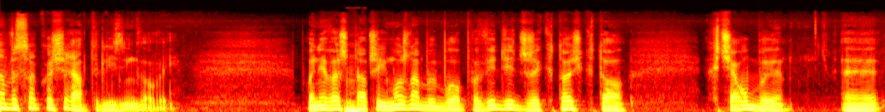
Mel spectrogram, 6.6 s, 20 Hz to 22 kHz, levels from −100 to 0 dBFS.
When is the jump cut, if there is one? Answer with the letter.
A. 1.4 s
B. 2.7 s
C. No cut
B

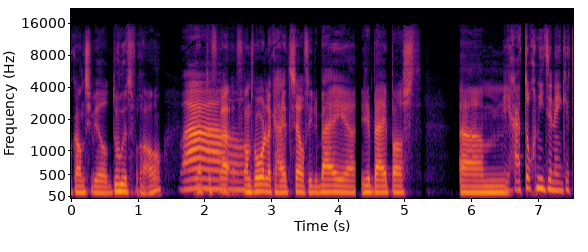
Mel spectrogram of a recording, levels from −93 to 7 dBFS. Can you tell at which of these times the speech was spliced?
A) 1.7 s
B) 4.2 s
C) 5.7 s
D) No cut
B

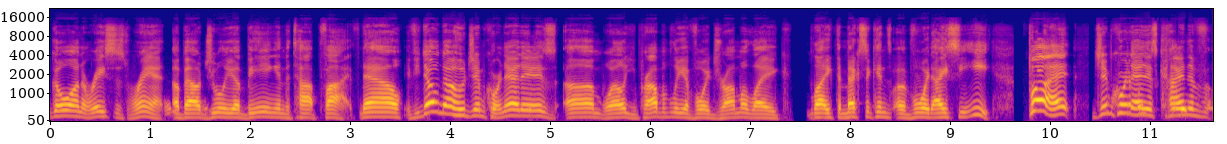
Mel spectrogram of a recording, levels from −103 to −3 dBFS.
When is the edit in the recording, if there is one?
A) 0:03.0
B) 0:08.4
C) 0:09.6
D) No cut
B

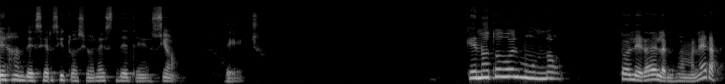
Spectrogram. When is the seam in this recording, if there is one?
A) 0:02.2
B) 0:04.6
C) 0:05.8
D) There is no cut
A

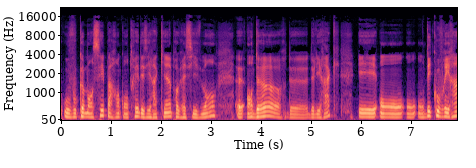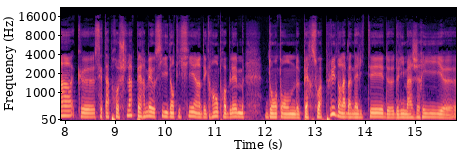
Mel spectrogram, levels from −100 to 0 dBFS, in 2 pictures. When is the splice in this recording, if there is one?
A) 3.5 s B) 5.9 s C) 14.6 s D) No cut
D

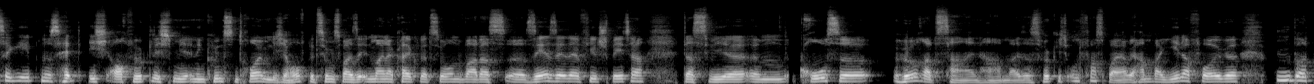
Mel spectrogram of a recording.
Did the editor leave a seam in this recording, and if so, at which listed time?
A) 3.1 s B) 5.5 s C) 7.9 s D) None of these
C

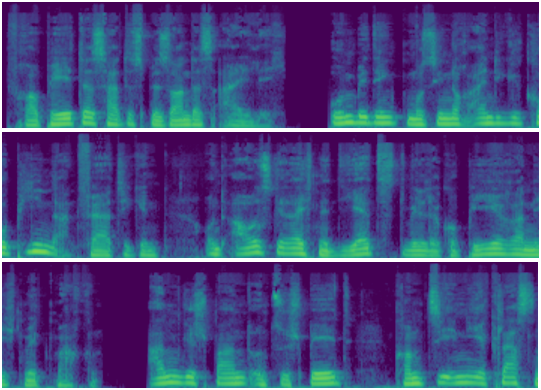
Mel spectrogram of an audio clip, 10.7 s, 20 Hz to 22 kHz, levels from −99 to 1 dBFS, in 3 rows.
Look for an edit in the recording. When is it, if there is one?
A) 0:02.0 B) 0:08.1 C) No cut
C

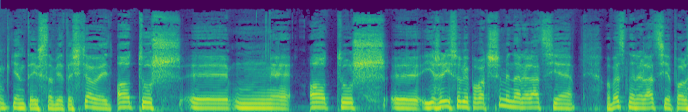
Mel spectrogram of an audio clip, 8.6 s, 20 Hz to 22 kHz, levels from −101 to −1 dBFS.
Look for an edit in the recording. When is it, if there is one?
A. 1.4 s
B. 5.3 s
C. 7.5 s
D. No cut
A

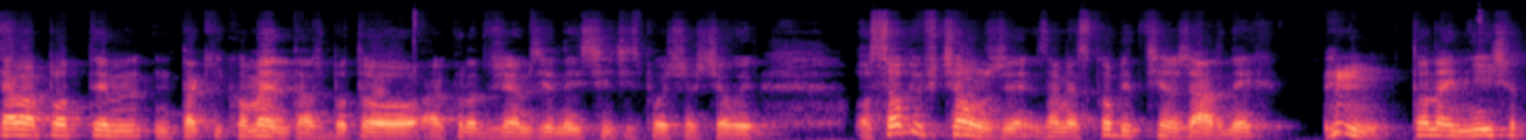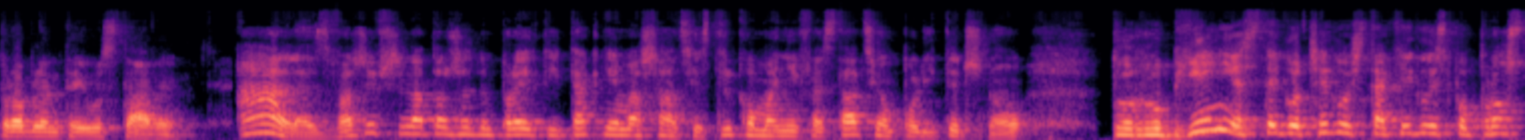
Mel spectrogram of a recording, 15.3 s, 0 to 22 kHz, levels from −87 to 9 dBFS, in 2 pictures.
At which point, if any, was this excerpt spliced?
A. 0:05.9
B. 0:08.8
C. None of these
B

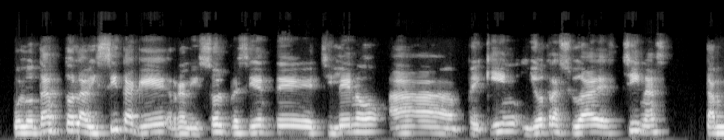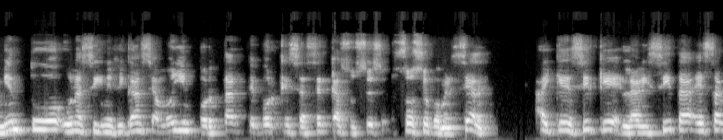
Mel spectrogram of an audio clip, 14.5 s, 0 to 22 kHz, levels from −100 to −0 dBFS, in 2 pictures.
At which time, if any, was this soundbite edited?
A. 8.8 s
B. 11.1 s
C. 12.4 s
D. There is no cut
B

